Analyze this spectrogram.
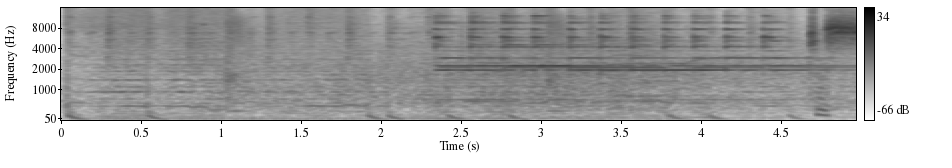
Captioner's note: bell rings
